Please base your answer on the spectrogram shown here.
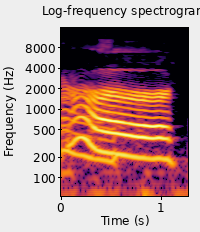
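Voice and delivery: drawn-out mock Australian "no"; Australian accent. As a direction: echo it back in broad Australian. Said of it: "we always are just saying".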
